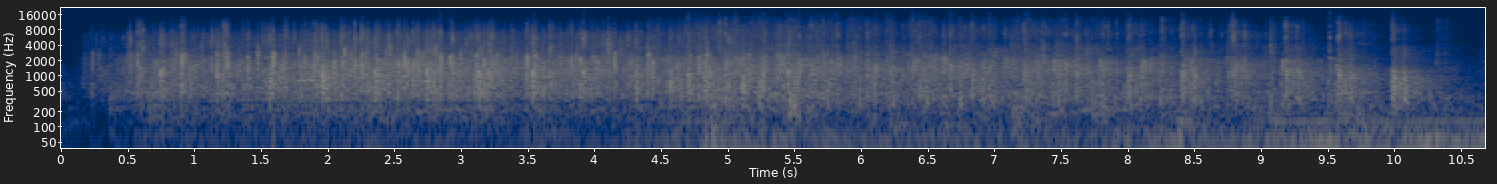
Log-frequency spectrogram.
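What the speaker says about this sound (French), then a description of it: "Merci de l'applaudir" Sustained applause from an assembly greeting a speaker on Malagasy cosmopolitanism. Many hands clap in a full, even roar that rises quickly and carries on for about ten seconds before thinning near the end.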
